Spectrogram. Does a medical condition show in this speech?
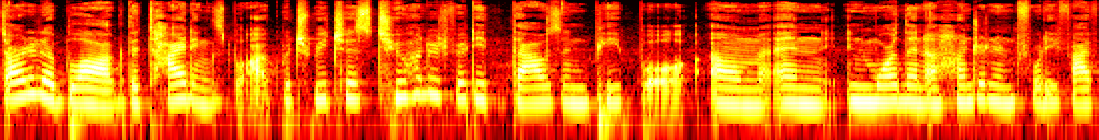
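No.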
